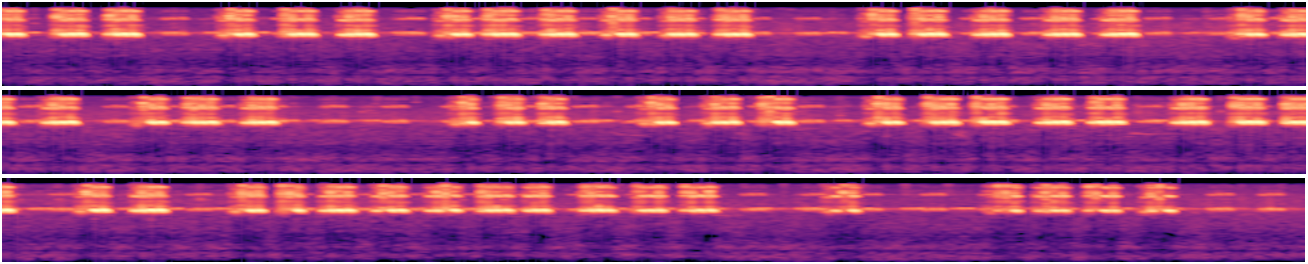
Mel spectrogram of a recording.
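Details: High, dry buzzing from wild grasshoppers in a flowering prairie meadow, made of short pulsed bursts repeated steadily, about two to three per second, with brief gaps, sustained throughout and no other clear sounds.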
